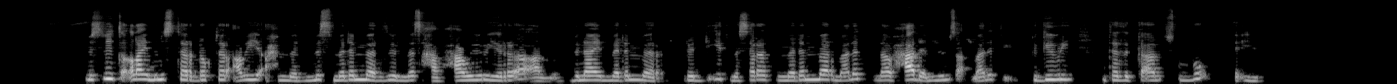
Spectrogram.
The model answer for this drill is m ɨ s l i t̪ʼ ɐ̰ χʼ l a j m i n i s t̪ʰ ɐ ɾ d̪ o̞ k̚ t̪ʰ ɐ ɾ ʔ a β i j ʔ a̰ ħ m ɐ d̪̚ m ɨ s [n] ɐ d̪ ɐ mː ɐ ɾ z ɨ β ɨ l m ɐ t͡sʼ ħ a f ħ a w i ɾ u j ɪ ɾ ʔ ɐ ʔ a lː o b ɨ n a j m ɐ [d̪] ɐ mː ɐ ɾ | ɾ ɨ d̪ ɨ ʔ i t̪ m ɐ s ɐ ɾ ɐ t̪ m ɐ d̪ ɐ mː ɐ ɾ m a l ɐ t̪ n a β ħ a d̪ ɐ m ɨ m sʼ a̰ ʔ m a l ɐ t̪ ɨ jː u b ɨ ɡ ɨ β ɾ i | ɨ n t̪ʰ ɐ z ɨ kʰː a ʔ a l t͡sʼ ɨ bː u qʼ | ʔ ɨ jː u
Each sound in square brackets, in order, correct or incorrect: incorrect: m, correct

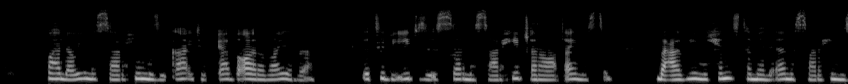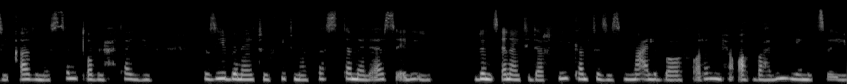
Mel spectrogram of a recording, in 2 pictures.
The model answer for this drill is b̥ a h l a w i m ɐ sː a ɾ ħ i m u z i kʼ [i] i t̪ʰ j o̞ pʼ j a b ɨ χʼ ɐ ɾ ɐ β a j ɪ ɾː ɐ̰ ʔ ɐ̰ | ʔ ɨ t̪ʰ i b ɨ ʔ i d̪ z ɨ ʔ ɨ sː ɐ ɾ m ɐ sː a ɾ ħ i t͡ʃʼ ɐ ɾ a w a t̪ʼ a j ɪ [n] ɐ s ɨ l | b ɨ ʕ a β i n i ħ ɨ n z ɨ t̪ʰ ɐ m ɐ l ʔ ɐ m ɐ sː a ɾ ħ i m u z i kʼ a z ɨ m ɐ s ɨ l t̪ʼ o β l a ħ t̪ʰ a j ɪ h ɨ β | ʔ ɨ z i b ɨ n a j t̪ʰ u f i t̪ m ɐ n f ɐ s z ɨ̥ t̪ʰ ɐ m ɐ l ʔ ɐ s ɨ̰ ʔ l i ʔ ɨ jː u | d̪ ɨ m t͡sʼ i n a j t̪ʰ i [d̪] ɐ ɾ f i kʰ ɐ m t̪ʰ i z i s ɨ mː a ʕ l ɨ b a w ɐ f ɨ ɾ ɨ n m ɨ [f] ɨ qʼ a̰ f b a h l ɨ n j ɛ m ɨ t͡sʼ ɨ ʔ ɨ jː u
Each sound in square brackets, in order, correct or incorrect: incorrect: a, incorrect: m, correct, incorrect: ħ

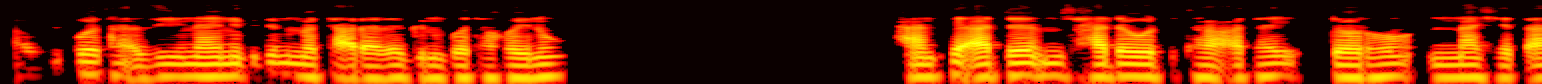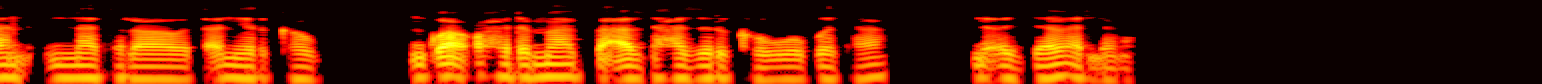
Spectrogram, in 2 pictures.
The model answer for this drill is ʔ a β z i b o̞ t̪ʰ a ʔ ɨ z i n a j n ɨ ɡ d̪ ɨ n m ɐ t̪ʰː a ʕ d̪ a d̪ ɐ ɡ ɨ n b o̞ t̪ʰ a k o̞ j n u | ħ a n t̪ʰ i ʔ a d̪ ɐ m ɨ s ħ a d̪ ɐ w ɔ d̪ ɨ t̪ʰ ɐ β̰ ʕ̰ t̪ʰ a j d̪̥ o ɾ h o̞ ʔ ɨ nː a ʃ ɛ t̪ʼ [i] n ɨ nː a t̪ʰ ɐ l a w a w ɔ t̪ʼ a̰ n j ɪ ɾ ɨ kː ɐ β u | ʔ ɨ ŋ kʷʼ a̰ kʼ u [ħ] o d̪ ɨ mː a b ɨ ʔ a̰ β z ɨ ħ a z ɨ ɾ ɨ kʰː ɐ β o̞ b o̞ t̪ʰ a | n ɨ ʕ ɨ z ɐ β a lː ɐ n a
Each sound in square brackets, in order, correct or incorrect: incorrect: a, correct

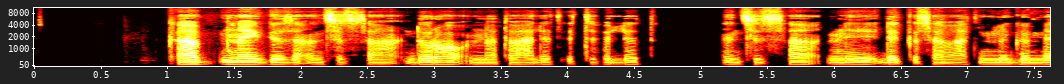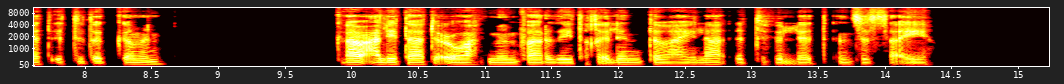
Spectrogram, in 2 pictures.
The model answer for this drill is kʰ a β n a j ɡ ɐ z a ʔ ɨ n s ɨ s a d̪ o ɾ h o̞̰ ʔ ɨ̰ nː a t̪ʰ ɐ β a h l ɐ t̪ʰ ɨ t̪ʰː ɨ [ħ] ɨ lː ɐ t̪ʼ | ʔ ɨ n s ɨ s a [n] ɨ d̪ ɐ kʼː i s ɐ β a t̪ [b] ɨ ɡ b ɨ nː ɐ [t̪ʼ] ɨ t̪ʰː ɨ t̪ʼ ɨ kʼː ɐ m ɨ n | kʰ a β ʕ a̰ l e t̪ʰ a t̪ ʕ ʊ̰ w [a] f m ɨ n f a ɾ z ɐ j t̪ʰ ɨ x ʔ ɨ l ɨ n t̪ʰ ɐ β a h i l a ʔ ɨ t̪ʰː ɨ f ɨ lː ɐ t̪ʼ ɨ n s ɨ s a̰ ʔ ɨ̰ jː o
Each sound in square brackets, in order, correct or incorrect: incorrect: f, correct, incorrect: m, incorrect: t̪, correct

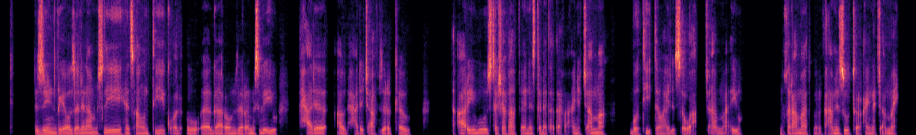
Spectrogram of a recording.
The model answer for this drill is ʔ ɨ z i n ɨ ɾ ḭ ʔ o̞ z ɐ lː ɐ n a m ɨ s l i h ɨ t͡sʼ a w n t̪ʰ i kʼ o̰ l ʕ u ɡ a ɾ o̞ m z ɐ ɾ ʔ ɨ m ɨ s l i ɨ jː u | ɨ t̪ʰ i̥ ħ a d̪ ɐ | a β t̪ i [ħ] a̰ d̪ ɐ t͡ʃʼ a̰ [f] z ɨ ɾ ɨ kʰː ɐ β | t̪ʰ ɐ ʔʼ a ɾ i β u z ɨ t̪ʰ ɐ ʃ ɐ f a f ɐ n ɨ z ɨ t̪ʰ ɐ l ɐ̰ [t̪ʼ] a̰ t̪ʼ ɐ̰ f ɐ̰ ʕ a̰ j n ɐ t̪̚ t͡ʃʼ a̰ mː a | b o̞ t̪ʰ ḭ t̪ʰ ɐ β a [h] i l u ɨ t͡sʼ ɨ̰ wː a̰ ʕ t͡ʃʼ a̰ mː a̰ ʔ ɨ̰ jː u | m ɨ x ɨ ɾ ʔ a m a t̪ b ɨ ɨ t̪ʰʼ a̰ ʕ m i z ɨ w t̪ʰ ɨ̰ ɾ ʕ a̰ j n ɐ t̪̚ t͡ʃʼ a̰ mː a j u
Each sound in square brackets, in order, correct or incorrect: correct, correct, correct, correct

